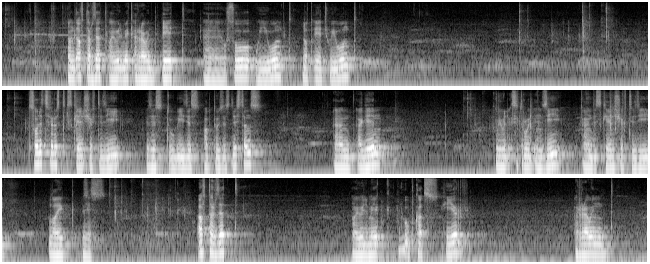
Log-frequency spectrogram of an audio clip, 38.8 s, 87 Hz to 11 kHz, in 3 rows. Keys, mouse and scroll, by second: 2.4 ctrl+r, 2.4 click, 2.4-3.9 scroll up 2, 2.4 shift+z, 12.3 shift+middle click, 12.3-13.0 scroll up 1, 13.4 alt+click, 14.1 s, 22.5 shift+middle click, 23.2 e, 24.6 s, 29.2 ctrl+r, 29.2 shift+middle click.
